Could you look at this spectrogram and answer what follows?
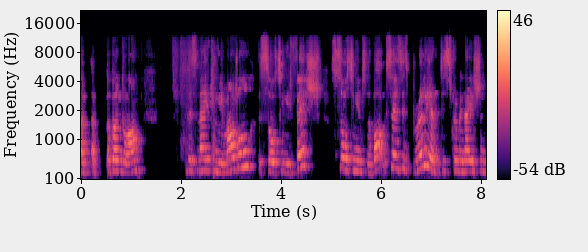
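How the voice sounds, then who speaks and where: A woman who tells stories and gives teacher training, talking in an animated, sing-song way. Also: high voice. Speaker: storyteller and early-years trainer. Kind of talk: webinar storytelling and teaching. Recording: roomy sound from a distant mic.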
